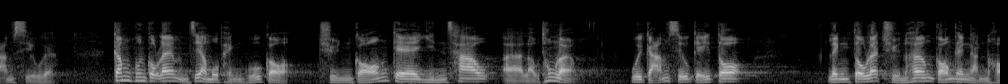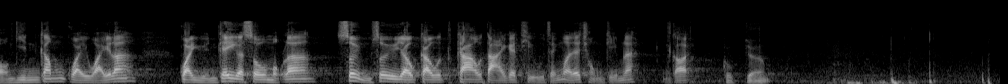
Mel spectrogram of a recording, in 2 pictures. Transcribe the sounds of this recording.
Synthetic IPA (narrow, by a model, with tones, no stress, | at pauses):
a̰ː˨˥msiː˨˥wkɛ˧ | kɐ˥mkuː˥nkʊ˨k̚lɛː˥m̩˨˩t͡si˥jɐ˧wmo˨˧wpʰɪ˨˩ŋkuː˨˥kɔː˧ | t͡ʃʰyː˨˩nkɔː˨˥ŋkɛː˧jiː˨nt͡sʰaː˥wʔɛː˧lɐ̰˨˩wt̪ʰʊ˥ŋlœ̰ː˨˩ŋ | wuː˨˧jka̰ː˨˥msiː˨˥wke˨˥jt̪ɔː˥ | lɪ˨ŋt̪o˧wlɛː˥t͡ʃʰyː˨˩nɦœː˥ŋkɔː˨˥ŋkɛː˧ŋɐ̰˨˩nɦɔː˨˩ŋjiː˨˧nkɐ˥mkʷɐ˧jwɐ˨˥jlaː˥ | kʷwɐ˧jɥyː˨˩nke˥jkɛː˧so˧wmʊ˨k̚laː˥ | sɵ˥ɥm̩˨˩sɵ˥ɥji˧wjɐ˨˧wkɐ˧wkaː˧wt̪aː˨jkɛː˧t̪ʰiː˨˩wt͡sɪ˨˥ŋwaː˨t̚t͡sɛː˨˥t͡ʃʰʊ̰˨˩ŋkiː˨˥mlɛ˥ | m̩˨˩kɔː˥j | kʊ˧k̚t͡ʃœː˨˥ŋ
